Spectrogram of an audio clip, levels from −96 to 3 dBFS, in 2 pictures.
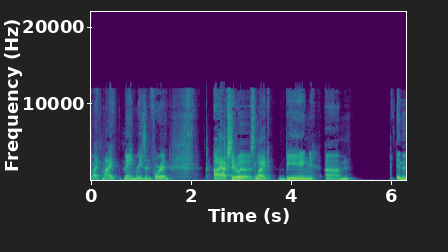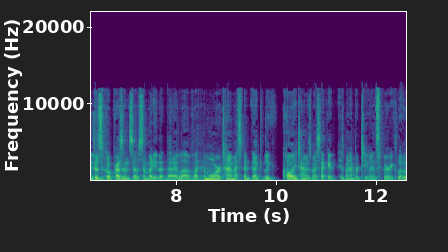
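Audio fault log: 2.99–3.23 s, 6.24–6.35 s and 8.46–8.56 s, AAC frame loss with concealment: frames went missing and the decoder rebuilt each gap from the last good spectrum, so the speech smears into a brief noisy, phasey patch lasting about 170 ms at 2.99 s (roughly four frames' worth) and about 85 ms at 6.24 and 8.46 s.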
